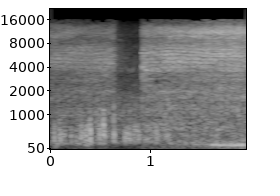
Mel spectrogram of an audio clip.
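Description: Loud hiss of an aerosol spray can used on horses: a burst of spraying, a brief pause, then a longer steady spray that runs to the end, with faint low rumbling underneath.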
